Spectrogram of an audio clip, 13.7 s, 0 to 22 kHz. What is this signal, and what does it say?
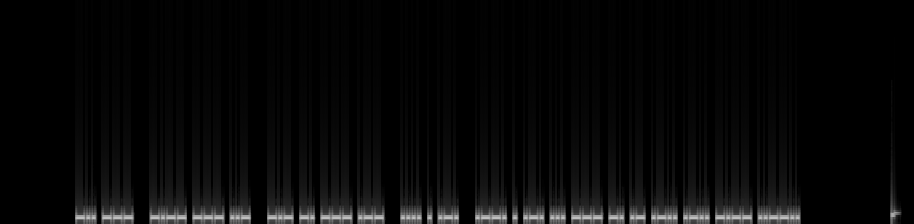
Morse code, heard as a keyed tone, about 30 wpm, 700 Hz. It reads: DO YOU KNOW HER PERSONALLY?
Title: Sentences from Top 1400 Words 30wpm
